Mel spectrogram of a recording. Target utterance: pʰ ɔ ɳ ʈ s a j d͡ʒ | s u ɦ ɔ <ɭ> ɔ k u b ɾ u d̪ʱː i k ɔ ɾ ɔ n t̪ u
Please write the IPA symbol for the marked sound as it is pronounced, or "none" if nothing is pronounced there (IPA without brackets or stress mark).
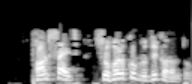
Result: ɭ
